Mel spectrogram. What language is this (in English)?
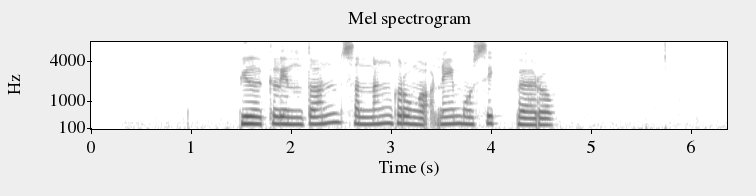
Javanese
